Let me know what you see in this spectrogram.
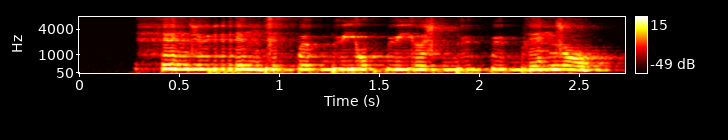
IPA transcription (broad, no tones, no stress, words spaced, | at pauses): henzy reŋɡek͡pø ɡ͡byjok͡py jøzɡ͡byk͡py benzo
